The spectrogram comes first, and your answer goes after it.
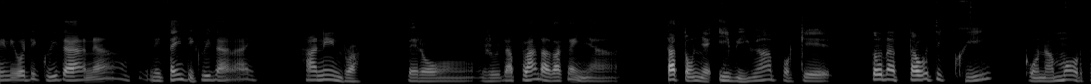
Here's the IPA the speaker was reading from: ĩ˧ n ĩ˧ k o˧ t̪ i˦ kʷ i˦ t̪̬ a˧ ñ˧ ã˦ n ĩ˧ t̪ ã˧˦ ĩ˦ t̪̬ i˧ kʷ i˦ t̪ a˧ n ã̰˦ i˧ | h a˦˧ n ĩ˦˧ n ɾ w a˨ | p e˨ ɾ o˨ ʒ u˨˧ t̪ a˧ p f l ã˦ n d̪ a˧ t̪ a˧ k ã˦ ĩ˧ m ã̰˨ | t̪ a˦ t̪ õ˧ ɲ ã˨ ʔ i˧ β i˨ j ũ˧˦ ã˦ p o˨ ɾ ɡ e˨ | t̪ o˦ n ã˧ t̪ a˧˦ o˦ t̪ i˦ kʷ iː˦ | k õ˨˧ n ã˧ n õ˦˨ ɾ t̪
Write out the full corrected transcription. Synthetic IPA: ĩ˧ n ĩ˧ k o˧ t̪ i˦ kʷ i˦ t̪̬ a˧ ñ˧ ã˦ n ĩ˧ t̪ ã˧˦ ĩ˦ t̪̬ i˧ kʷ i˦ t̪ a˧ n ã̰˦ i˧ | h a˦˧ n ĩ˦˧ n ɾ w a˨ | p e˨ ɾ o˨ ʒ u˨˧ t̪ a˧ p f l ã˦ n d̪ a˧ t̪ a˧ k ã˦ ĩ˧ ɲ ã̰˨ | t̪ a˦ t̪ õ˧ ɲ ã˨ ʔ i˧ β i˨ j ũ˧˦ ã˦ p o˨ ɾ k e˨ | t̪ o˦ n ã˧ t̪ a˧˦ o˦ t̪ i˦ kʷ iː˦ | k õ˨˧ n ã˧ m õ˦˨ ɾ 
